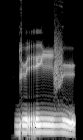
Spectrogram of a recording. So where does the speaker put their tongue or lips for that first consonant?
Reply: velum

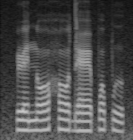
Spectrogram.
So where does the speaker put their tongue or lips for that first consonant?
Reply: retroflex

